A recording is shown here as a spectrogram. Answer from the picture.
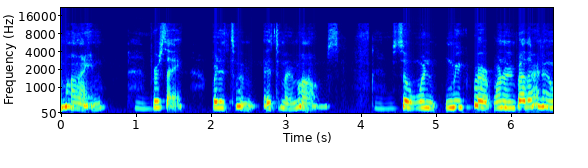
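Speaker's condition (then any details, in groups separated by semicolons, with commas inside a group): Quadriplegic cerebral palsy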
